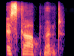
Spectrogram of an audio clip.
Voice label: "escarpment", Indian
